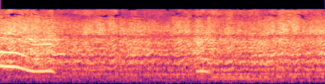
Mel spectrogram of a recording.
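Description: Horror-film soundtrack: a steady, buzzing drone of several held tones. It opens with a loud wailing glide that rises and then falls away within the first half second, and a brief smaller slide follows about a second later.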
